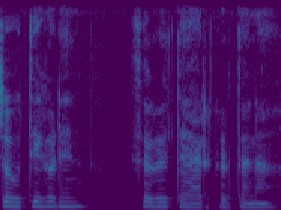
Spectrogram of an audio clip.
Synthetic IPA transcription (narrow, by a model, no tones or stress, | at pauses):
d͡zəwt̪ikəɽen | səɡɭet̪əjaɾkəɾt̪ana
